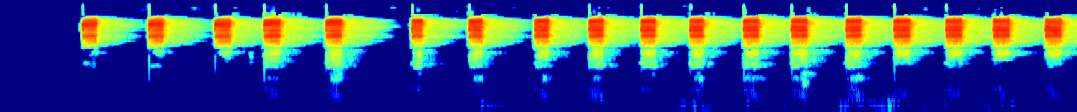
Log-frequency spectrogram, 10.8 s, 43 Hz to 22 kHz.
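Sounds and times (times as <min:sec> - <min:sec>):
rail giving harsh rasping notes: 0:00.8 - 0:10.7.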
